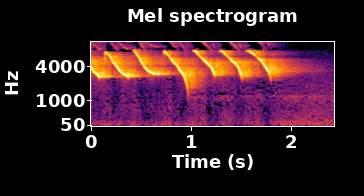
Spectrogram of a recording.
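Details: Belgian canary singing to stimulate other canaries: six clear descending whistled sweeps, evenly repeated about every quarter second, then fading out.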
